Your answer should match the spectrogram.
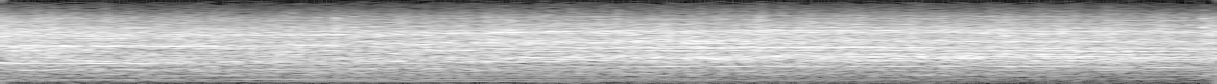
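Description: Engine of a CVR(T) tracked armoured vehicle running steadily under load as it drives out of a deep wading tank, its tracks climbing the wet ramp. The engine note drops a little about a second in.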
